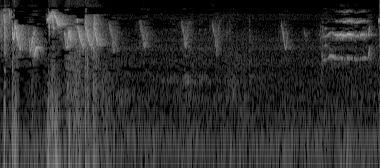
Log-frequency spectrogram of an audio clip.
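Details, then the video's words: Home-kept male yellow-fronted canary opening with a bright cluster of high twittering notes, then softer scattered chirps and a faint trilling phrase near the end. "Finch Green Singer Song (Serinus mozambicus )"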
